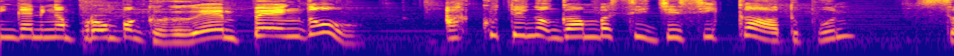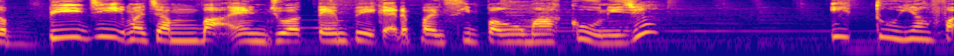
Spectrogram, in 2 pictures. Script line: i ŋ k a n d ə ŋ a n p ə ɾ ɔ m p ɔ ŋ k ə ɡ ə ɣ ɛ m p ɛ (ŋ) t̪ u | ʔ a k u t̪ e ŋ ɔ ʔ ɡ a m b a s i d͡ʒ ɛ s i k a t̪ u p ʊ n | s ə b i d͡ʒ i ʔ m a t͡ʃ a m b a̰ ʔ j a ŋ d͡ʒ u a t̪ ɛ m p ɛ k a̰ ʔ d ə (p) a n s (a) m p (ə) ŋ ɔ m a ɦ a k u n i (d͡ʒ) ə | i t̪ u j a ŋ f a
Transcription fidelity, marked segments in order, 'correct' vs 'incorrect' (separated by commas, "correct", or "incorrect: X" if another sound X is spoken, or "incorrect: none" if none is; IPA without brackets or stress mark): correct, correct, incorrect: i, incorrect: a, correct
